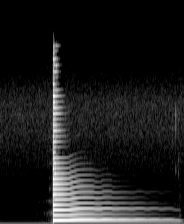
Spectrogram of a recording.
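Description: A single plucked electric guitar note on the second string, twelfth fret, bent upward by a whole step right after the attack, then held and ringing out steadily, clear and close with no talking.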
